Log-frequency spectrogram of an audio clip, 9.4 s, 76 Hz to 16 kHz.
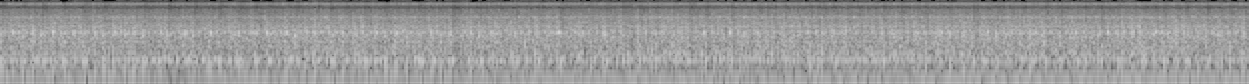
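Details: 1995 Mercury 200hp XR6 Blackmax two-stroke outboard after timing adjustment, charging well; steady, even burble holding constant speed without hunting or misfire, idling cleanly.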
